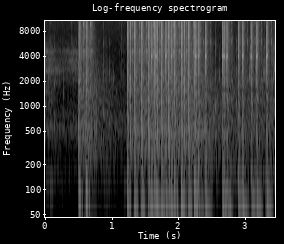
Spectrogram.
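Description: Rapid gunfire from a starting pistol in the Roblox Pulse FPS game, two quick bursts of sharp, loud repeated shots in a fast machine-gun-like rhythm, heard alone without talk.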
